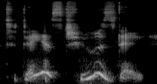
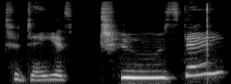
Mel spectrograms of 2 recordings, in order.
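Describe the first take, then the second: First: Said in the usual way. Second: Slow, louder little witch voice; drawn out and loud, like a little witch; slow witchy model line. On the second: Shown as a demonstration. Teacher modelling a witch voice for the class, slow and loud. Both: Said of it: "Can you say".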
